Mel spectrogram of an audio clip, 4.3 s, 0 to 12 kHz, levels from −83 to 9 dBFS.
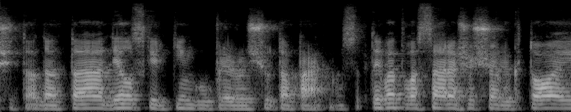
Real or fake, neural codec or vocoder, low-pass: real; none; 10.8 kHz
